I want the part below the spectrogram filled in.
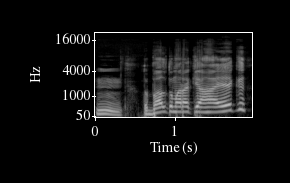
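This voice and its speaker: A man's voice: high-pitched, sing-song, normal speed, fairly bright tone, smooth, dry recording, studio quality. A young man teaching math in a casual classroom style, chatty and playful, who keeps asking questions and answering them himself. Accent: Bihari Hindi. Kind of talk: casual classroom lesson explaining with everyday examples.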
